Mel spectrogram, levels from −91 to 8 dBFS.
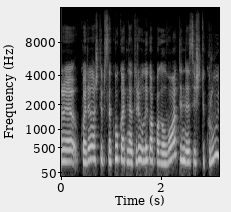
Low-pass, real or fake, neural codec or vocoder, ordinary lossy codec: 14.4 kHz; real; none; Opus, 64 kbps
